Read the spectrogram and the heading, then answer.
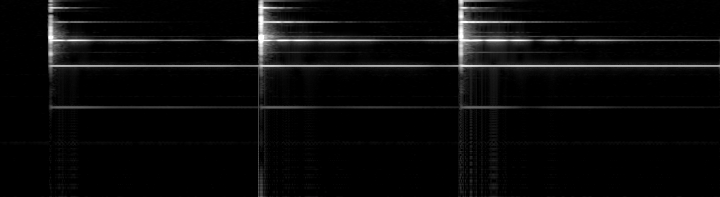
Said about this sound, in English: Let's allow the sound of the bowl chime to bring us into the present moment. The first chime to let go of the past. The second chime to let go of the future. And the third chime to bring us into the present moment.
